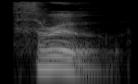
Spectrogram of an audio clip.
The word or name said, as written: threw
